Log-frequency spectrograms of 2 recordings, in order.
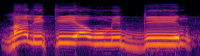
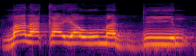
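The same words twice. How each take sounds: First: "Maliki" with short first vowel, slowly recited; short mim reading. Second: "Malaka" with a-vowels throughout, slowly recited; made-up verb-form reading. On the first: Preacher showing a valid Quran reading, "Maliki" with short mim. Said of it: "Ada yang dipendekkan". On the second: Preacher showing a forbidden self-made reading, "Malaka yaumaddin" with a-vowels. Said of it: "mau bikin qiraat sendiri". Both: Shown as a demonstration.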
